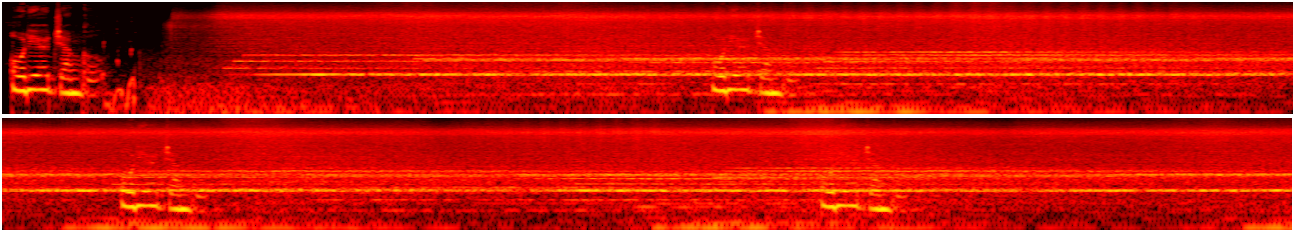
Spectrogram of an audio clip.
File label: horror film intro background; cinematic-designs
